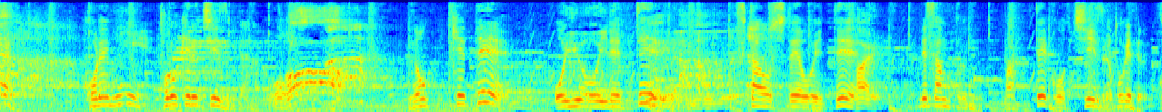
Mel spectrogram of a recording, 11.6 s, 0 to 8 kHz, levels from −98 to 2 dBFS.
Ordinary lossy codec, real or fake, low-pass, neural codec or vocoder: none; fake; 7.2 kHz; vocoder, 22.05 kHz, 80 mel bands, Vocos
